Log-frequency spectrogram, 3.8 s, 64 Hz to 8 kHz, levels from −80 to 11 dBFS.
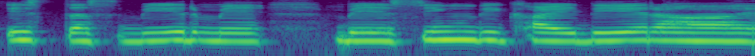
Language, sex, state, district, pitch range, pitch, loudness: Hindi, female, Jharkhand, Garhwa, 235-255 Hz, 240 Hz, -14 LUFS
